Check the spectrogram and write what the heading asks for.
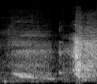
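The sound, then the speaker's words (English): A single loud sneeze from hay fever brought on by a change in weather: a quick breathy intake followed by a sharp, explosive burst of air that trails off briefly. “That, that change in weather has just given me the worst hay fever.”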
